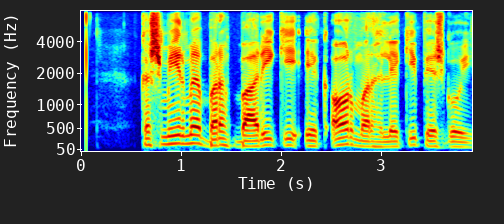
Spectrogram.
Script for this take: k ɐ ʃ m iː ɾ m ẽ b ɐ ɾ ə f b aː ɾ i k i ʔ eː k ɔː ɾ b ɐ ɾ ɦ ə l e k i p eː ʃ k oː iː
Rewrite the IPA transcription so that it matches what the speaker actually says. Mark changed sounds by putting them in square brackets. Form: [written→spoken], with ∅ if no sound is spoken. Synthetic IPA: k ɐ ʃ m iː ɾ m ẽ b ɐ ɾ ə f b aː ɾ i k i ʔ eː k ɔː ɾ [b→m] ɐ ɾ ɦ ə l e k i p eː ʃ [k→ɡ] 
